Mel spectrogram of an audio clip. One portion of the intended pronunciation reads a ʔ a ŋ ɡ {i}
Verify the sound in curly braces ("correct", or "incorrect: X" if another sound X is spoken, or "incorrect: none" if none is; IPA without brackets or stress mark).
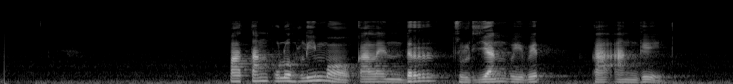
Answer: incorrect: e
